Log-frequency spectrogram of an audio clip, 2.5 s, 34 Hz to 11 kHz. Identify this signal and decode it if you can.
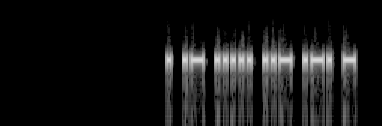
Morse code, heard as a keyed tone, about 46 wpm, 700 Hz. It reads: EA5URT
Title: DXCC-100 Call Signs - 6 Characters - 45wpm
